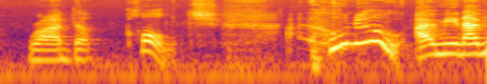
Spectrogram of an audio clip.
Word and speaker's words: Klch: never known How to pronounce her last name it's spelled klch H but it's ronda colulch Who knew I mean I've known her for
